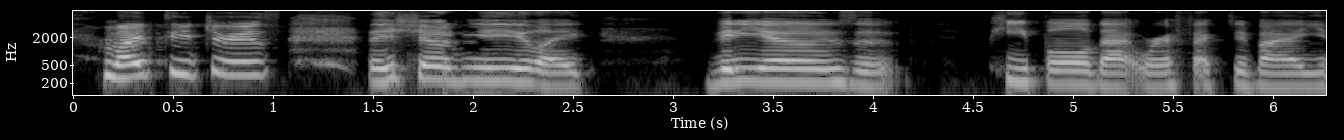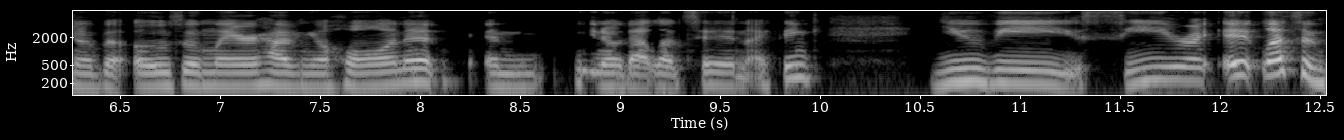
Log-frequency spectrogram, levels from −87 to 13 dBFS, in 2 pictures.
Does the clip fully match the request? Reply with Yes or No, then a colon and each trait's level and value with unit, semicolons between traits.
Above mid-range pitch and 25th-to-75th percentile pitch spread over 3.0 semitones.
Yes: high, 195 Hz; average, 4.5 semitones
